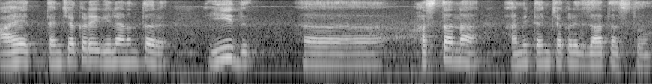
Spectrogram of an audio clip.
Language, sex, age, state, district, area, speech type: Marathi, male, 45-60, Maharashtra, Nanded, urban, spontaneous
